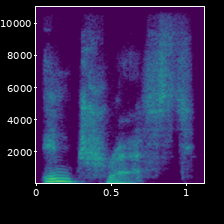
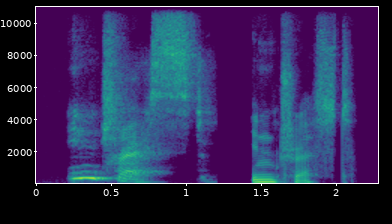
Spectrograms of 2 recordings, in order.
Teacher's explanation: traditional RP had a weak vowel, schwah or I, whereas younger people today have a full vowel. Probably the influence of spelling or something like that.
